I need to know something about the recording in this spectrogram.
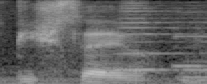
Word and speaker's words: Piche-Chèvre: Les habitants de la région prononcent Piche-Sèvre.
